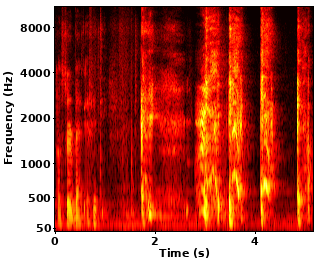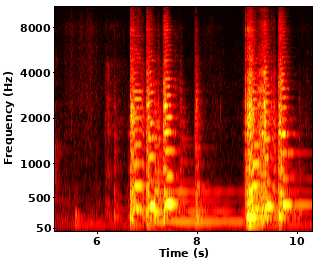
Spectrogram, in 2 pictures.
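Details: Coughing fit of unknown cause while playing cello: a run of sharp, harsh coughs in short bursts, with cello notes sounding around them.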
